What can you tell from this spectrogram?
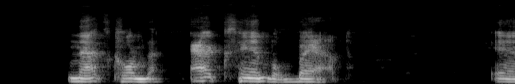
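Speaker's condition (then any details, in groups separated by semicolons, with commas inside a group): Neurological disease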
